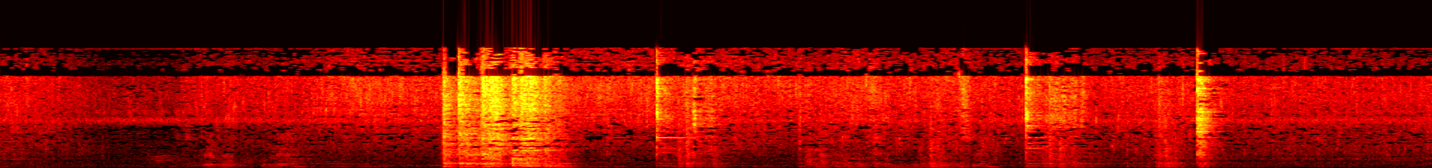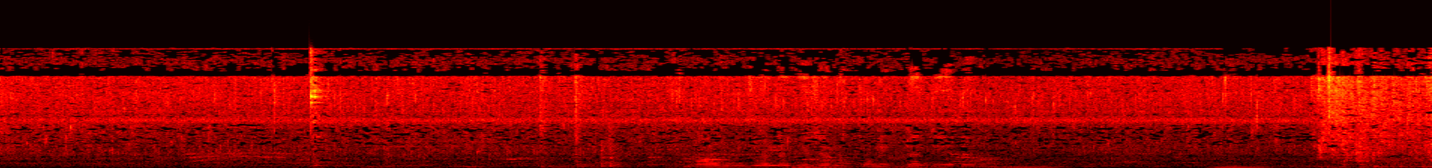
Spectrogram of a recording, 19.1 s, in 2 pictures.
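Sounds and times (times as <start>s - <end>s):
gravy sizzling in a pan: 0.0s - 19.0s
metal spatula clinking on a pan: 2.9s - 4.9s, 6.2s - 8.2s.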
